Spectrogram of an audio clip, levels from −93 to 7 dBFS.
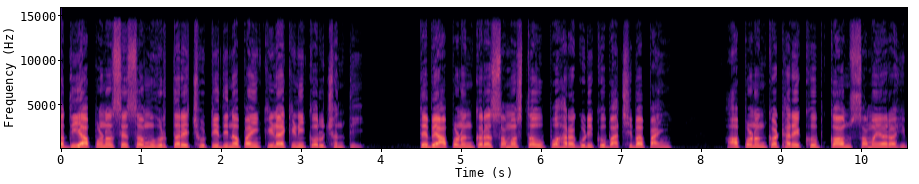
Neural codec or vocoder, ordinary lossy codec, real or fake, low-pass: none; none; real; 14.4 kHz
